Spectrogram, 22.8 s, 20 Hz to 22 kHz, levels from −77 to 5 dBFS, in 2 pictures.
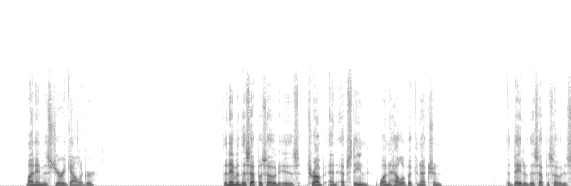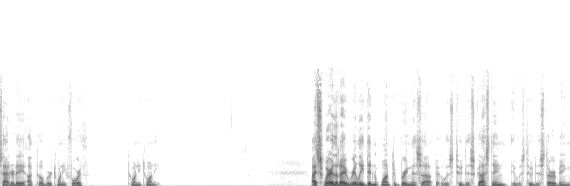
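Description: No technical faults can be heard anywhere in this speech recording, and the signal remains intact throughout.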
